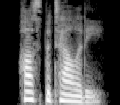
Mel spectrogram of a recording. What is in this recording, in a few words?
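"hospitality", American English, female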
